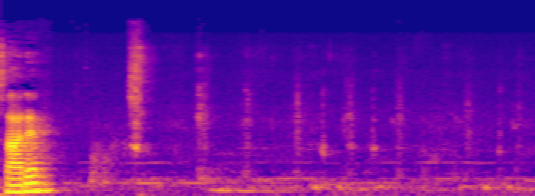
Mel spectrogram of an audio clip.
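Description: A man crunches on a raw green onion.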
